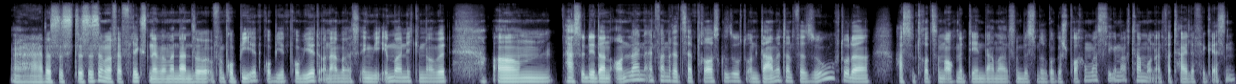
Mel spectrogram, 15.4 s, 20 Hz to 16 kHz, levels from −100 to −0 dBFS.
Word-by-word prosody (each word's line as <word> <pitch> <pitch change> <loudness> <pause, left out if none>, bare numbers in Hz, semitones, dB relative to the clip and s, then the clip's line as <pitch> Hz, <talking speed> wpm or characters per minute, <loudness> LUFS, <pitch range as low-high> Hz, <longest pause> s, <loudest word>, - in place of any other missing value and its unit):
Ah 95 0 -2
das 95 +1 +3
ist 105 - +6
das 100 - +7
ist 115 0 +8
immer 105 -2 +4
verflixt, 115 +4 +1
ne? 95 0 +4
Wenn 95 - -1
man 95 0 0
dann 95 -1 +3
so 100 +1 +1
von 105 0 -7
probiert, 105 +7 0
probiert, 110 +2 -6
probiert 105 +5 0
und 95 - -5
einfach 105 +1 0
es 100 - -4
irgendwie 105 -2 -1
immer 120 +2 0
nicht 115 0 -5
genau 110 0 -5
wird. 115 +1 +2 0.6
Ähm, 110 +1 +4
hast 115 -3 +5
du 120 - +2
dir 110 -1 +5
dann 105 -1 +5
online 155 +12 -1
einfach 140 0 -5
'n 135 - -7
Rezept 120 -2 -3
rausgesucht 120 +1 -1
und 105 -3 -7
damit 125 +8 +2
dann 120 -2 -4
versucht 125 - -5
oder 105 -3 +4 0.3
hast - - 0
du - - -14
trotzdem - - -4
auch 100 - +1
mit 100 -1 -7
denen 100 0 -3
damals 100 0 -6
so 105 - -13
'n - - -8
bisschen 100 0 -3
darüber 100 0 -10
gesprochen, 100 +7 -5
was 150 -1 -6
sie - - -9
gemacht 70 +1 -11
haben - - -5
und - - -9
einfach - - -7
Teile 95 0 -3
vergessen? 100 - -6
105 Hz, 230 wpm, -24 LUFS, 100-115 Hz, 0.6 s, ist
